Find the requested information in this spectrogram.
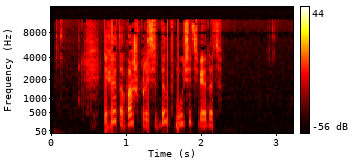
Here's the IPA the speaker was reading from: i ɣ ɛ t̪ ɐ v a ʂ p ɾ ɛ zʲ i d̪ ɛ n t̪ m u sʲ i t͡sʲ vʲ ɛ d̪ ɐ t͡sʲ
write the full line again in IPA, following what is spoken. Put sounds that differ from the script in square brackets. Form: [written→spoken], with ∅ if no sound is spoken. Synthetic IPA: i ɣ ɛ t̪ ɐ v a ʂ p ɾ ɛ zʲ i d̪ ɛ n t̪ m u sʲ i t͡sʲ vʲ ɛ d̪ ɐ t͡sʲ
